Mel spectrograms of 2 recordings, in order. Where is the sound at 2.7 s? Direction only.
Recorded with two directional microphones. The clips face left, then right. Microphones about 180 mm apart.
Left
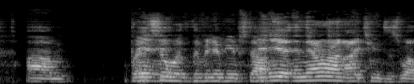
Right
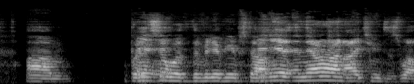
Centre (ahead or behind).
